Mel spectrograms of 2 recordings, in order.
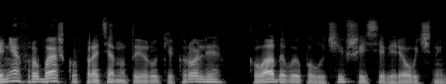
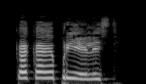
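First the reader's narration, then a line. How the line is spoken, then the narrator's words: Squeaky exclamation, young woman. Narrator (Russian): Пискнув, воскликнула девушка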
